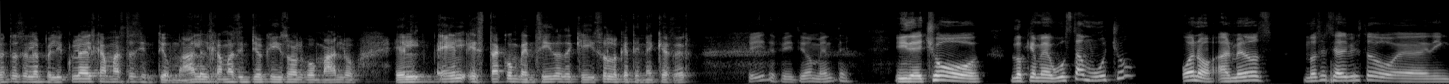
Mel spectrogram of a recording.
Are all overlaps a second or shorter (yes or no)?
yes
